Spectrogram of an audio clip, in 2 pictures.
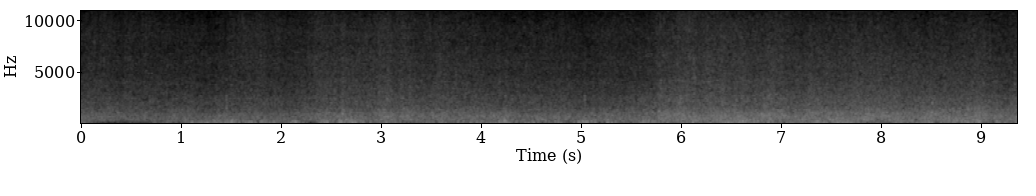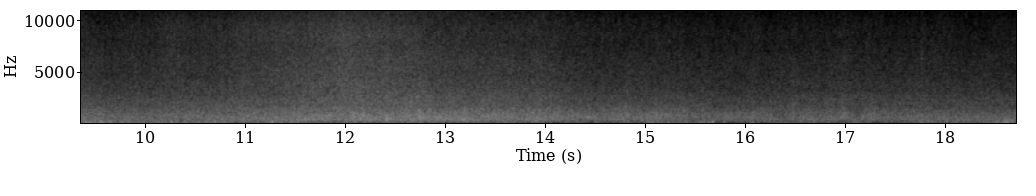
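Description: Waves washing ashore, with wind on the microphone: a steady rushing that swells twice, about a third of the way in and again a little past the middle.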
